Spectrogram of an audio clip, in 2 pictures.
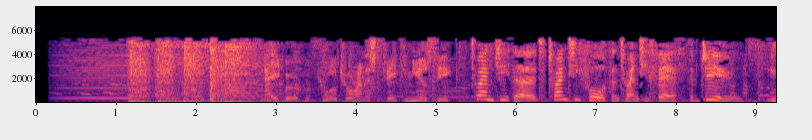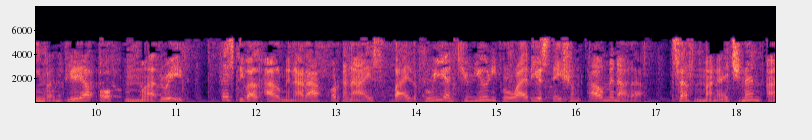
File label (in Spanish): promo ingles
